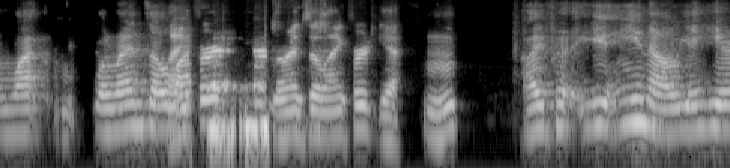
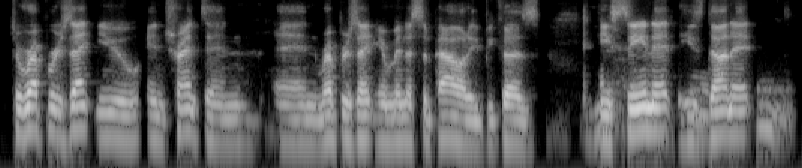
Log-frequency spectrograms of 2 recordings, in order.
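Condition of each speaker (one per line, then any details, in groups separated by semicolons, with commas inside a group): Cerebral palsy
No condition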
